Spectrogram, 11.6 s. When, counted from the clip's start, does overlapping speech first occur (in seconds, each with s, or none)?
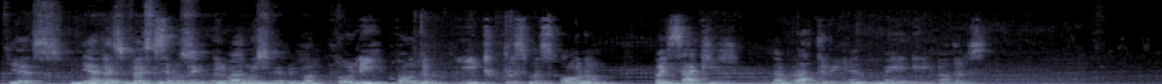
1.0 s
